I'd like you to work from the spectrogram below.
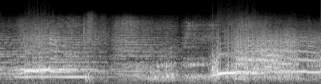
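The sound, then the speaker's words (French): A tiger, bursting from a thicket and about to leap into a clearing, roars loudly in two drawn-out snarling bursts, the second one rising in pitch after a brief dip, with no voices around it. “Francis aperçut soudain un tigre qui surgissait d'un fourré et qui s'apprêtait à bondir dans la clairière”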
